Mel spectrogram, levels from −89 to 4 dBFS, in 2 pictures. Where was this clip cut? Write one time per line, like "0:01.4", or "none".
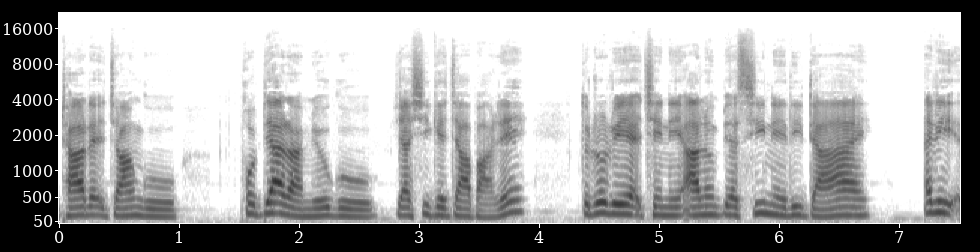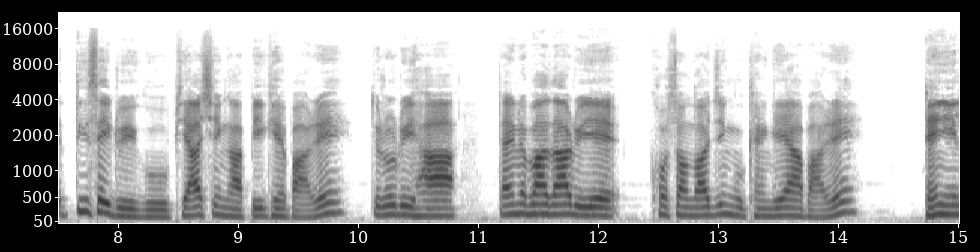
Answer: none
